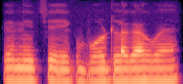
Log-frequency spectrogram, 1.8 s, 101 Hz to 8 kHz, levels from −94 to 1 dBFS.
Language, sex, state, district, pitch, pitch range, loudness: Hindi, male, Jharkhand, Deoghar, 115 Hz, 110-115 Hz, -18 LUFS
